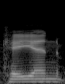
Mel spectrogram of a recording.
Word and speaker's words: Cayenne: Mer to the West Duke Kion maybe pronounced KN but I like the sound of cayenne better I'd love to stay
